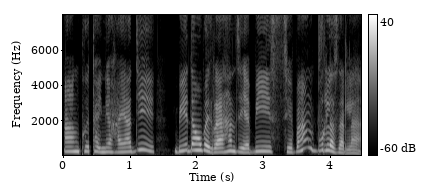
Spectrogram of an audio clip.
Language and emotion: Bodo, disgusted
